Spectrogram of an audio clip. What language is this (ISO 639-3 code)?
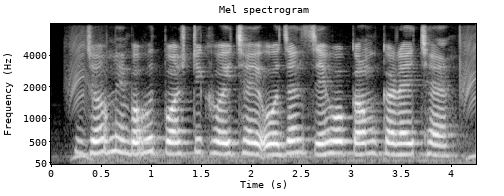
mai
